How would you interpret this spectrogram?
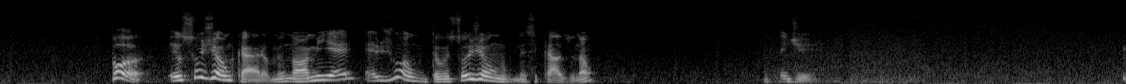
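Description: In the pauses at 0.00–1.11 s, 6.33–7.63 s, 8.39–8.49 s and 9.25–11.21 s, the real room background drops out and comfort noise fills in: a flat, featureless hiss about 2 to 4 dB quieter, likely Opus DTX halting transmission between bursts of speech.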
